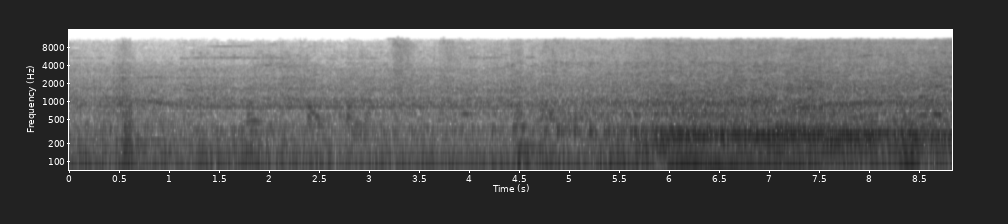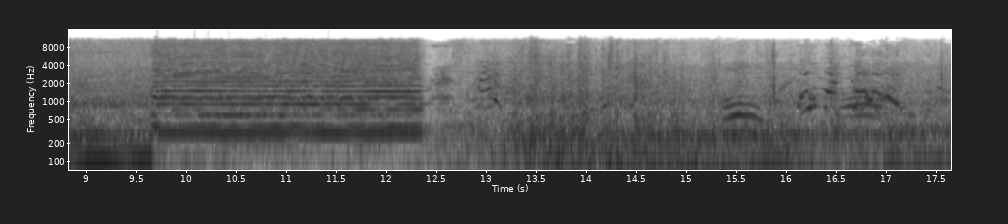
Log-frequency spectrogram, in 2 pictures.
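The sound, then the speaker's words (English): A heavy livestock truck carrying about 300 stacked animals rumbles closer at a slaughterhouse, its engine noise swelling loudly, then a long blaring air horn sounds for a few seconds amid background voices and street noise. “Here we have the truck approaching where approximately 300 animals are stacked into this truck.”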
